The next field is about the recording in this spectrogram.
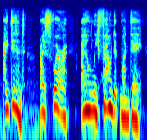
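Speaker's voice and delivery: high, loud frantic denial; frightened pleading. Acted. Ratik denies creating the rift, pleading frantically. Captive demon pleads with the Phantom.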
